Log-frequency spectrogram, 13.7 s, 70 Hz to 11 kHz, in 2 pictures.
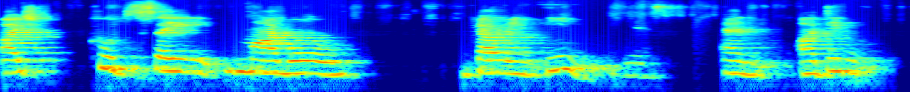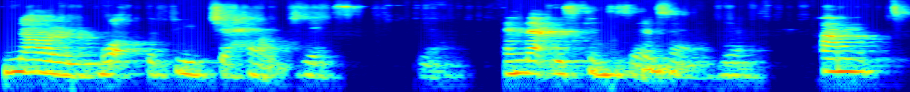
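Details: Adult woman with aphasia after a stroke in August 2020, who could only say "um" at onset; she still has word-finding difficulty and delayed speech output; finding: aphasia after stroke.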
